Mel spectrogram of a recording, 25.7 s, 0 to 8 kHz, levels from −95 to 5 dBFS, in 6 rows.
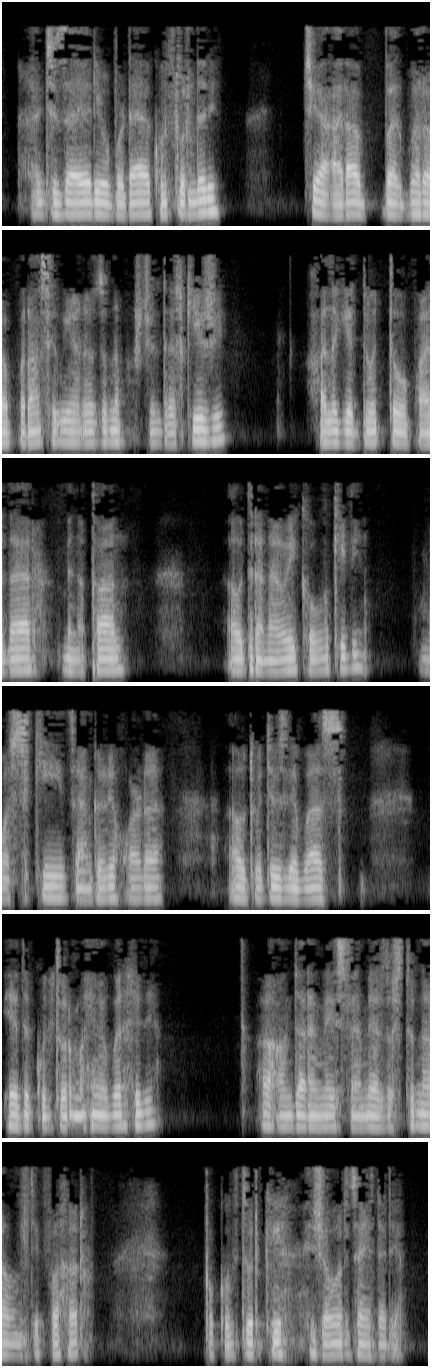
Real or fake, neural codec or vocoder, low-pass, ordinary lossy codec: fake; codec, 16 kHz, 1.1 kbps, Voila-Tokenizer; 7.2 kHz; MP3, 24 kbps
